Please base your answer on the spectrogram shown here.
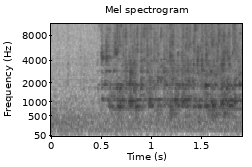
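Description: Water pours from a watering can onto an orchid, poured around the edges of its pot, starting after a brief quiet moment and then running as a steady, close trickle and splash.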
